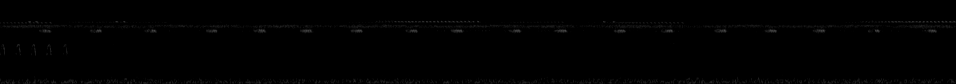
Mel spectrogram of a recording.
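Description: Faint crickets chirping, evenly about twice a second, over a steady high insect trill.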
